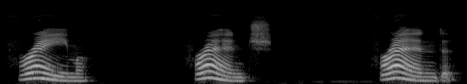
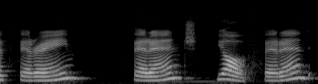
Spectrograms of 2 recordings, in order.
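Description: First: فریم said as freym together; فرند said as frend, f and r joined; correct cluster. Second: فریم said as fe-reym; فرند split as fe-rend; wrong vowel inserted. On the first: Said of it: "پس تلفظ کلمه هایی مثل". (فریم و فرند درست) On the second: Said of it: "اشتباهه". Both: Shown as a demonstration.

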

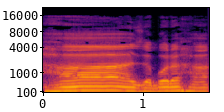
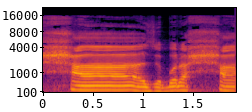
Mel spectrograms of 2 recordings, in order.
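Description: First: "হা" thin, from the start of the throat; an easy unsqueezed "হা"; light H. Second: "হা" narrow, squeezed in mid-throat; pressed H. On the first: Teacher models the thin letter, light "হা". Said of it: "গলার শুরু থেকে বলবো পাতলা করে". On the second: Teacher models the second letter, pressed "হা". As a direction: push "হা" through a tight throat. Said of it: "চাপ দিয়ে চিকন করে". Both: Shown as a demonstration.

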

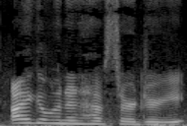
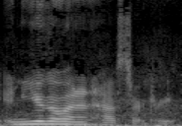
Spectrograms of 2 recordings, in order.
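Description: First: "I" leaned on in "I go in and have surgery"; stressed "I" set against "you". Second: "you" leaned on in "you go in and have surgery"; stress on you. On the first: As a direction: contrast "I" against "you", a little fast. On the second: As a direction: answer the "I" line by hitting "you", quickly. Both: Shown as a demonstration.

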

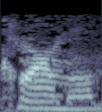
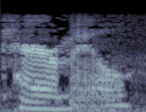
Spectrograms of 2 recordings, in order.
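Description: First: "caramel" said in two syllables, "carmel". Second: "caramel" said "care-a-mel"; three-syllable caramel. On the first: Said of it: "I think I say caramel". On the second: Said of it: "it's pronounced caramel". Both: Shown as a demonstration.

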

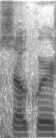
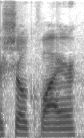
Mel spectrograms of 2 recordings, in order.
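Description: First: "show queer", the second word rhymed with "here" on purpose; deliberate "show queer" for "show choir"; show queer pun. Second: Said in the usual way. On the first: Shown as a demonstration. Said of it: "I call it show queer because". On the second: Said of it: "I call it show queer".

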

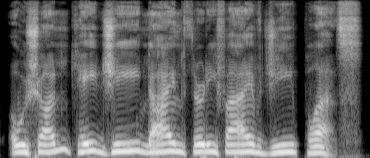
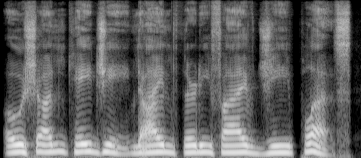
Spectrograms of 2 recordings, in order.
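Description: No difference in how they are said.

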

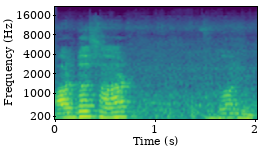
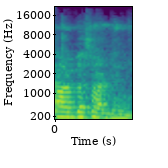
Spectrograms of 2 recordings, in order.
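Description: First: Very slow, softer, word stretched out with a pause inside; slow dictation. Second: Said in the usual way. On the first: Shown as a demonstration. Teacher repeating the key term for students, slow dictation. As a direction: spell out অর্ধ স্বরধ্বনি slowly, piece by piece.

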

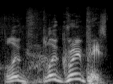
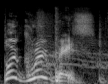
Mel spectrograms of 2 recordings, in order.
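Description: First: Said in the usual way. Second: Higher, punchy exclamation; excited. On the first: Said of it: "rereading the name". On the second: Shown as a demonstration. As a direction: blurt it out with glee. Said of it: "rereading the name, excited".

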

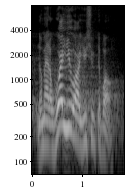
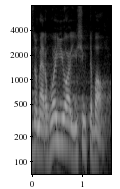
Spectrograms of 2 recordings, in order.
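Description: First: Louder second take, weight on "where"; firm repeat. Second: Said in the usual way. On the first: Shown as a demonstration. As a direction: drive the rule home, leaning on "where".

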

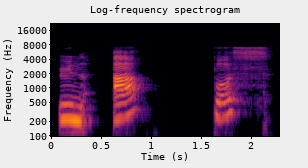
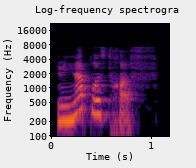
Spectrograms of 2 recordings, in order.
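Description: First: Apostrophe drawn out very slowly, syllable by syllable; syllabified reading. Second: Said in the usual way. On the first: Shown as a demonstration. Teacher sounding out apostrophe for a pupil. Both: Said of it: "Je vais les lire avec toi".

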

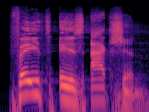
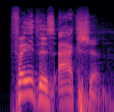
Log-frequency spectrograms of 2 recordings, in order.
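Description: First: "faith is action" said slowly, "faith" hit hard; slow, stressed. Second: Said in the usual way. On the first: Shown as a demonstration. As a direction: spell out "faith is action", each word weighed. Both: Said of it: "faith is action (repeated)".

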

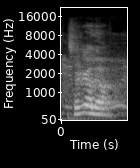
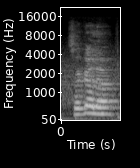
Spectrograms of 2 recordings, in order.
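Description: Both takes have the same delivery.

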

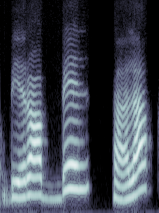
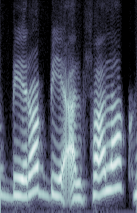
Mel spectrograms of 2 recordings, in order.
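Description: First: برب الفلق joined as "birabbil-falaq"; dropped hamzat wasl. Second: برب الفلق split as "birabbi al-falaq"; pronounced hamzat wasl. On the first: Teacher correcting learners, linked برب الفلق without "a". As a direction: run برب straight into the "l" of الفلق. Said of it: "Don't pronounce همزة الوصل". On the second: Teacher showing the mistake, separate "al" in برب الفلق. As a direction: restart الفلق with its own "a". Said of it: "Not برب الفلق". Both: Shown as a demonstration.

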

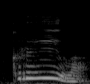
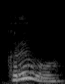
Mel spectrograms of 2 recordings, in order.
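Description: First: "крила" slowed, leaning hard on a held И; stress on И. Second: Said in the usual way. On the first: Shown as a demonstration. Teacher gives pupils the check word, drawn-out stressed И in "крила". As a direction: stretch the И in "крила" long. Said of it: "на нього падає наголос". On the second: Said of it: "Наголос у нас падає на звук о".

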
